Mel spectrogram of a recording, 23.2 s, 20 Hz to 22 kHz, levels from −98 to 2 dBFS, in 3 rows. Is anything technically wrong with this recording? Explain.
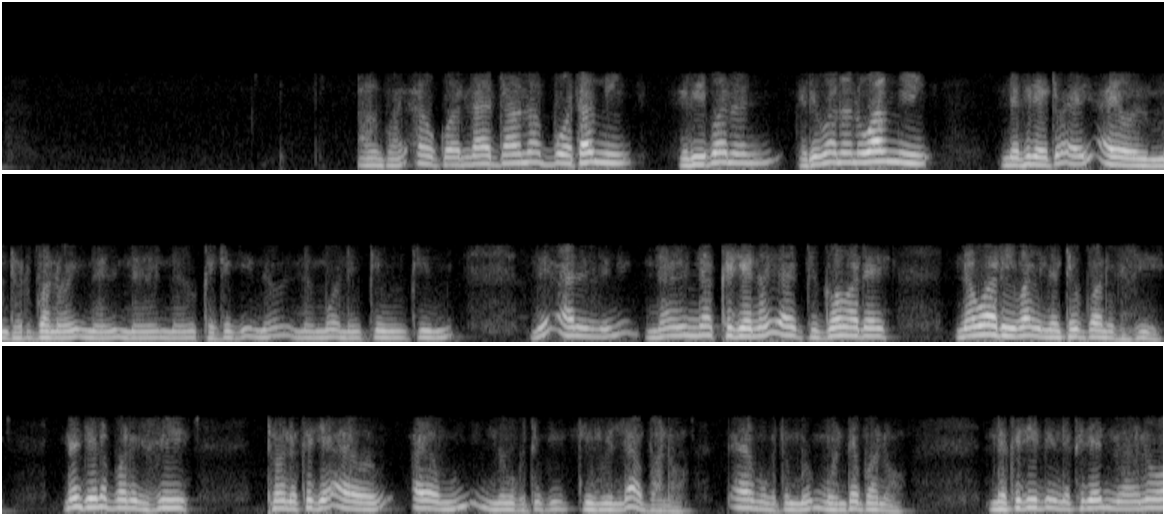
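Yes. Throughout the speech there is a buzzy, gravelly roughness with nothing above 4 kHz, the sound of the GSM full-rate codec, whose coarse pulse-driven vocal-tract model fits a 13 kbps stream.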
